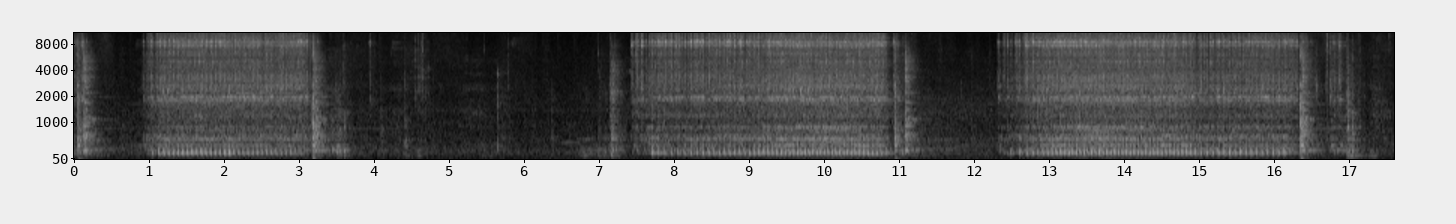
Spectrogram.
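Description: A sewing machine stitches a fabric strap for a kitchen or bathroom paper towel holder, running in three long steady bursts of about two to three seconds each, loud and close, separated by short pauses with faint handling noise and no talk.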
